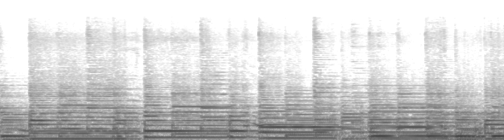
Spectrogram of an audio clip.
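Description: Guitar playing a slow chord progression, each chord left to ring before the next.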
